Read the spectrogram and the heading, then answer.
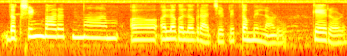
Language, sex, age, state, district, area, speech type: Gujarati, female, 30-45, Gujarat, Valsad, urban, spontaneous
